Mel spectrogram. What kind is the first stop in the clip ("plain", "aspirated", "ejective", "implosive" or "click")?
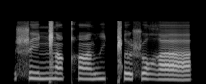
click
